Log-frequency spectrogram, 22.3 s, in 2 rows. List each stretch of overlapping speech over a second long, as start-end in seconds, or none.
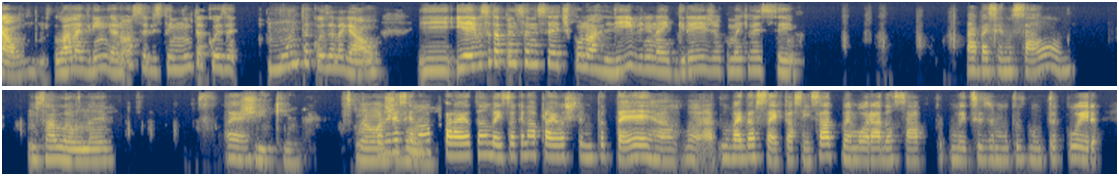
none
